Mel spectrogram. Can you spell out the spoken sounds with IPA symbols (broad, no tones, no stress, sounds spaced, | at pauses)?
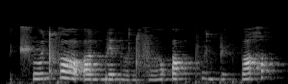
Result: t͡ʃʰ u d k ɔ ʔ ɔ d b e p ɔ̤ d f ɔ̤ ʔ ɔ k pʰ ṳ d p e̤ k p ɔ χ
